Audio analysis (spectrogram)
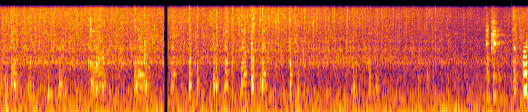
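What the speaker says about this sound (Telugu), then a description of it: "బాగా లైట్ గోల్డెన్ వరకు వచ్చిన తర్వాత బాగా వేపుకోండి" Idli upma frying and being stirred in a pan until light golden, a soft steady sizzle with scattered scraping taps, fairly quiet and without talk.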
